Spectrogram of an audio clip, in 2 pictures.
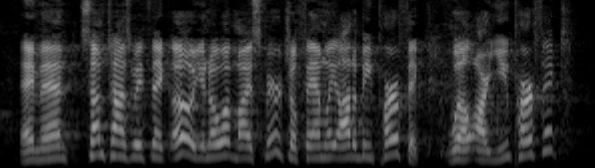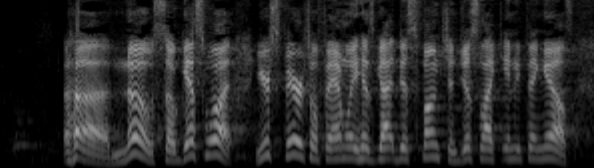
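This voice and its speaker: A man with a Texan accent, high pitch, ordinary pitch variation and a moderate pace. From Texas. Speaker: pastor. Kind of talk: sermon. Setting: church.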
